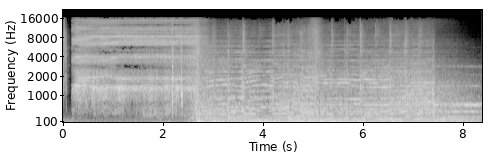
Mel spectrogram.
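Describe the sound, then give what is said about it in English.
A steady, loud wash of white noise sleep sound, provided by Buzz Lightyear, hisses without pause, its texture shifting about a third of the way in to a rougher, more grainy rush. No one speaks. “White noise is fine.”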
